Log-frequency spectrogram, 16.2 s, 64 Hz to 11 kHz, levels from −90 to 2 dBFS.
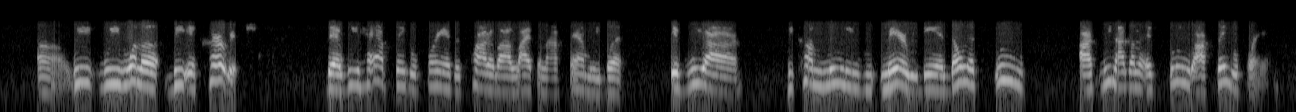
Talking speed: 135 wpm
